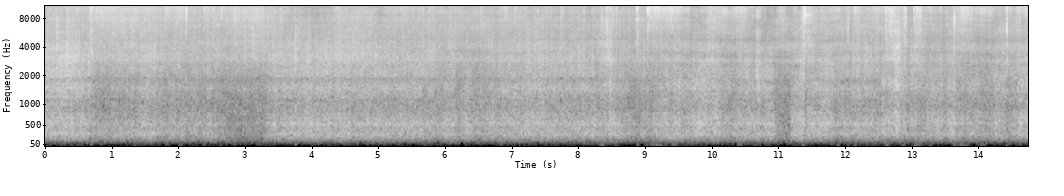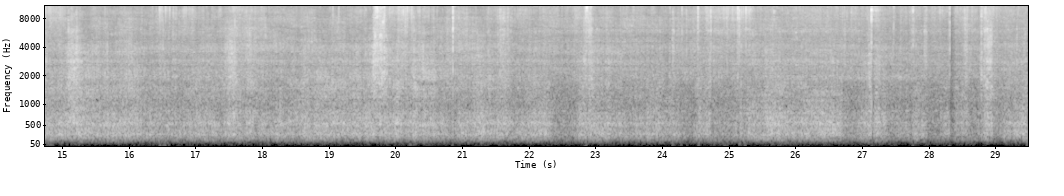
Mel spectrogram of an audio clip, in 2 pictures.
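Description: DHC2000 oxyacetylene torch flame hissing steadily while gas-welding chromoly tubing, with occasional short crackles from the weld puddle.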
